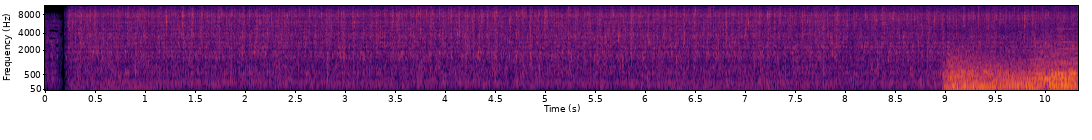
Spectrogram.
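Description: Steady rush of running water at a small garden pond. About nine seconds in, loud ominous music starts and drowns it out.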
